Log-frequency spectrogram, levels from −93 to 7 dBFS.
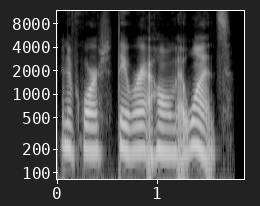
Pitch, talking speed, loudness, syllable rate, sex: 190 Hz, 290 wpm, -18 LUFS, 6.6 syllables/s, female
